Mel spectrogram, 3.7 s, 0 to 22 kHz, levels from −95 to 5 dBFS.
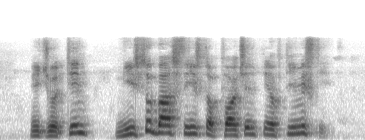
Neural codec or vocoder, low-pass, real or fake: codec, 16 kHz, 0.8 kbps, ZipCodec; 7.2 kHz; fake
